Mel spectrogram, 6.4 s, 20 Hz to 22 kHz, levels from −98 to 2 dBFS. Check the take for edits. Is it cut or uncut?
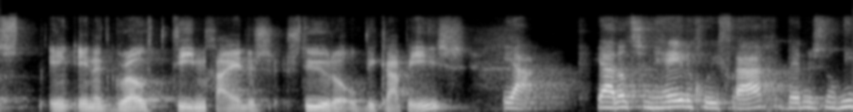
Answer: cut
